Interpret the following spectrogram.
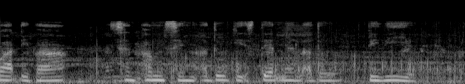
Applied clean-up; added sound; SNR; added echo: none; Boiling; 12 dB; none.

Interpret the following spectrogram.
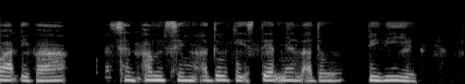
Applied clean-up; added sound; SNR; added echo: neural mask model Resemble Enhance denoiser.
